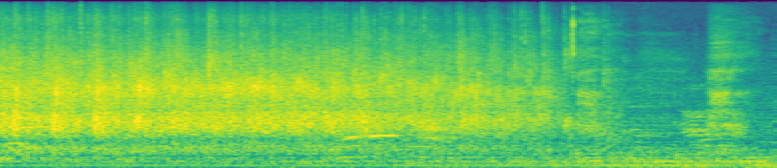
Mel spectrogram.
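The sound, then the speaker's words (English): An audience claps to thank God for the church, a dense, continuous wash of hand claps that holds for several seconds before thinning out, with a scattered clap or two near the end. “Somebody ought to clap your hands right now and thank God for the church.”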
